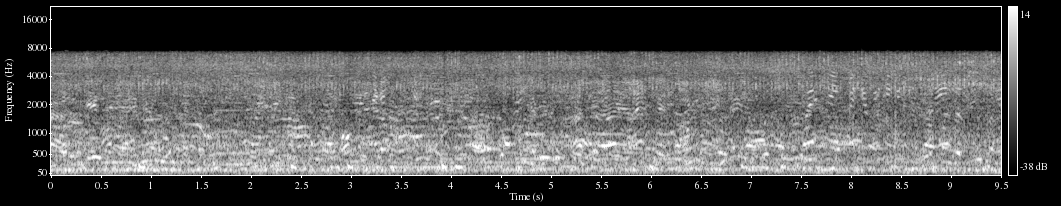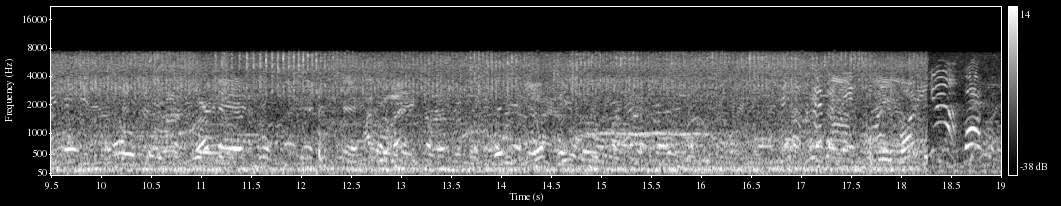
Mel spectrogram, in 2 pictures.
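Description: Off-road truck engines running in a mud-bog pit, steady and continuous, under the loud chatter of a large crowd of onlookers.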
